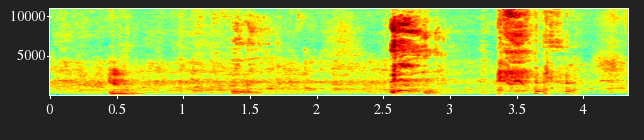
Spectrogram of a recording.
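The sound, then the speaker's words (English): A person coughs to clear the throat before meditation, giving a few short, separate coughs spaced about a second apart, loud against a quiet background. “Second step is cough.”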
